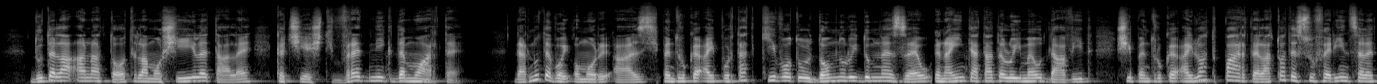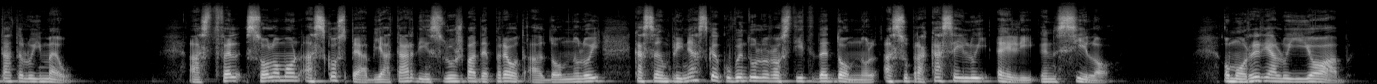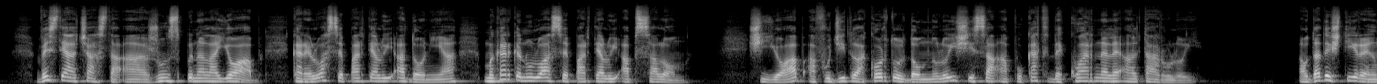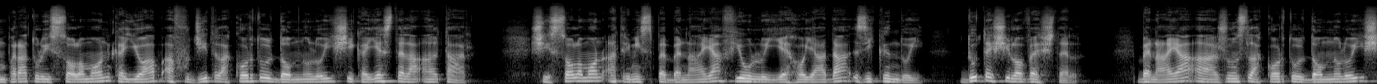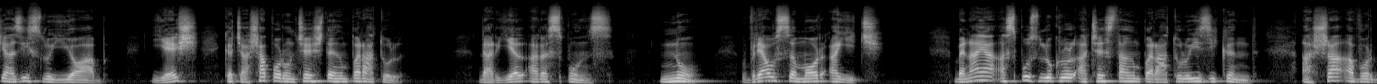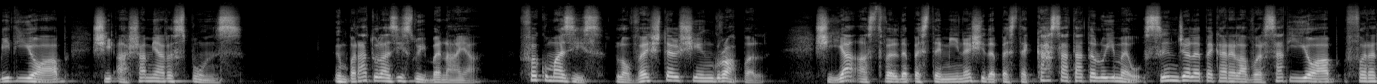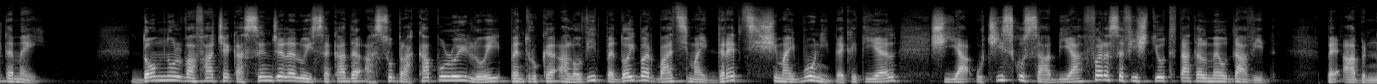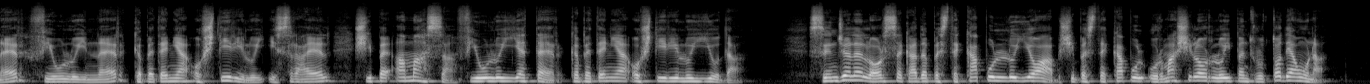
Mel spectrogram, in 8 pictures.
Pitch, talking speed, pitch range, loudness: 140 Hz, 150 wpm, 125-155 Hz, -19 LUFS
